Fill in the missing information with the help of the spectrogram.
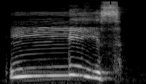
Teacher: Так, звук ль. Він який? М'який приголосний.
